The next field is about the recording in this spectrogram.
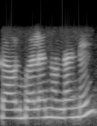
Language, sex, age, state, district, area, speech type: Telugu, female, 60+, Andhra Pradesh, West Godavari, rural, conversation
